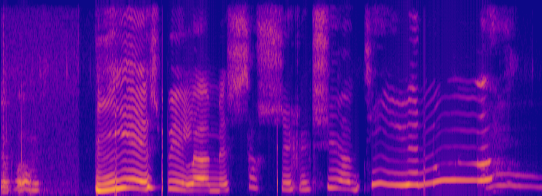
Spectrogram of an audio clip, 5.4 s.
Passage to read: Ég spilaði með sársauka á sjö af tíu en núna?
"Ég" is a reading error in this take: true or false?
false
